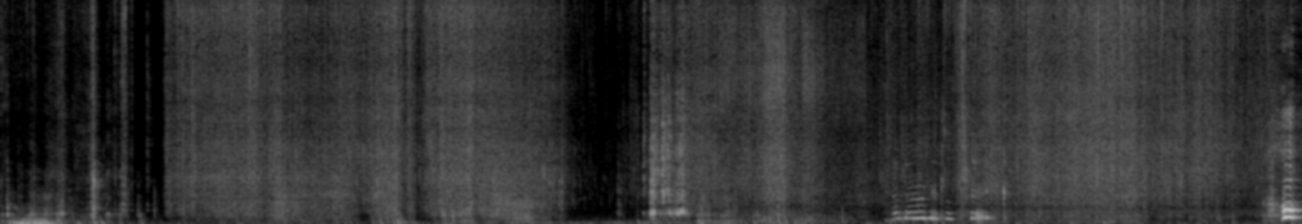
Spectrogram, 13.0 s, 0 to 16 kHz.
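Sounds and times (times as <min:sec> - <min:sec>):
packaging rustling and crinkling: 0:00.2 - 0:13.0.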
